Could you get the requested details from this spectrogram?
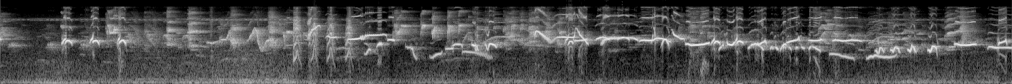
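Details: Oriental magpie-robin in aggressive singing meant to spark a fight: a long, unbroken stream of rich whistles, chatters and mimic-like trills, rising in intensity and staying loud throughout.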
